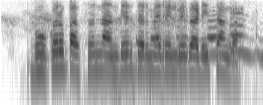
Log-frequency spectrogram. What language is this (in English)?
Marathi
